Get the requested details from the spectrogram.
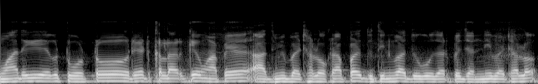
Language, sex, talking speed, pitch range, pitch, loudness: Angika, male, 255 wpm, 130-145 Hz, 135 Hz, -12 LUFS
